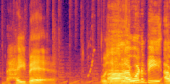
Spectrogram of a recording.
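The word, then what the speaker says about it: Hebert: I've heard it's pronounced hey bear uh I wouldn't be I wouldn't be surprised cuz I think it's French in origin um he's also the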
